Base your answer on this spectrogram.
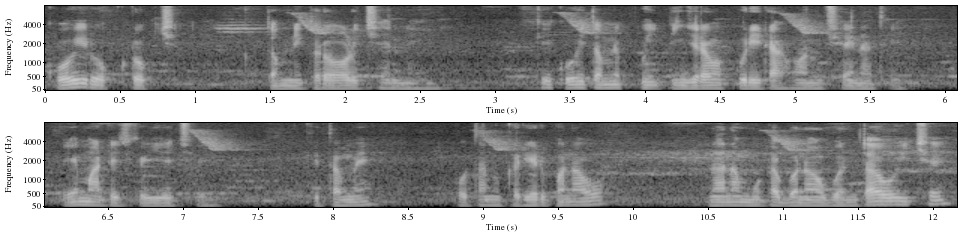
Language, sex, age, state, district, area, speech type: Gujarati, male, 18-30, Gujarat, Narmada, rural, spontaneous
